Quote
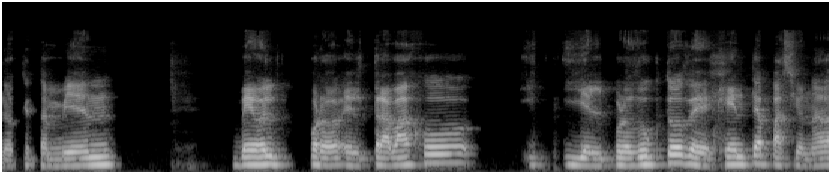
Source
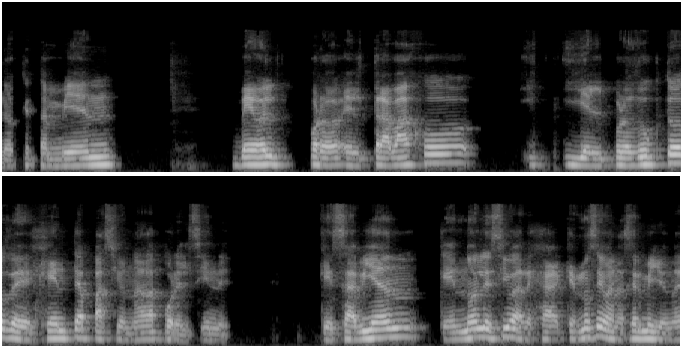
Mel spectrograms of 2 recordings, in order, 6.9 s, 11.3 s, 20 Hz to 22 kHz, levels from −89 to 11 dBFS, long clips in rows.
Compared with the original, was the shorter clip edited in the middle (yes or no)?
no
